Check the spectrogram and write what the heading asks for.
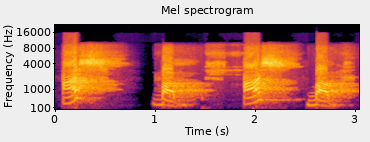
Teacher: সুতরাং এটা কিন্তু রুদ্ধ দল আর এখানে বাব যখন বলছি তখনও ব এর সঙ্গে কোন স্বরধ্বনি উচ্চারণ হচ্ছে না তাহলে এখানে দুটো দল আছে দুটো দলই কিন্তু রুদ্ধ দল এটা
